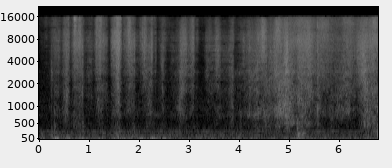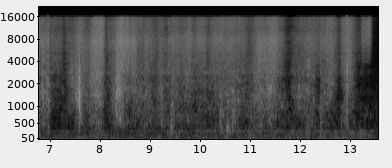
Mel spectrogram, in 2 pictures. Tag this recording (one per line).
struggle
undress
